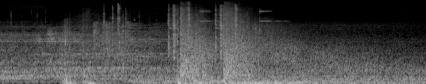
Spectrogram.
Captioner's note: gunshots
